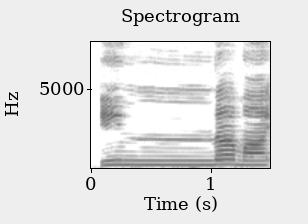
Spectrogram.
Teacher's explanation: اور یہاں پر بھی دیکھیں، تا کی گول تا کا وقت ہاں میں ریپلیس ہو جائے گا۔ انما، ان میں نون مشدد ہے، غنہ ہوگا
